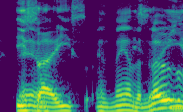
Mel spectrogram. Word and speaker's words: Isaias: It was like during Hurricane Isaias, I think is how you pronounce it. Isaias.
